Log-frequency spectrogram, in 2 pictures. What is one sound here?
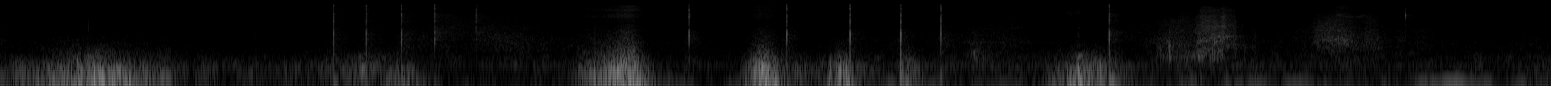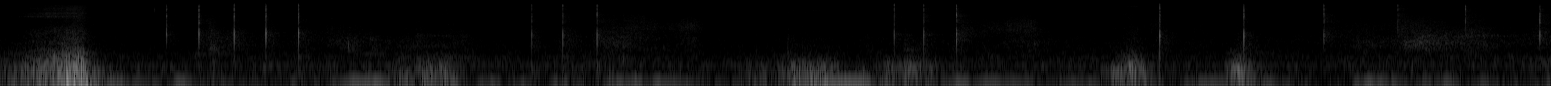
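A comb scrapes and rustles against a fuzzy microphone cover.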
